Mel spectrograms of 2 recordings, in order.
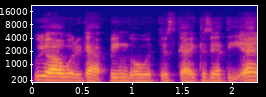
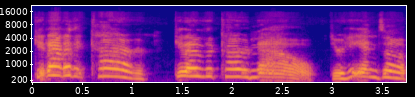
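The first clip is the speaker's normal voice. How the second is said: slow, very high helium squeak; 12 semitones higher than usual. Imagining how a man who failed would shout at criminals, in a helium-balloon voice. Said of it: "talked like he was always sucking on a balloon".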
